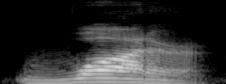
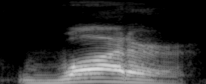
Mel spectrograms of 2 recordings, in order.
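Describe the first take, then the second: No difference in how they are said.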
